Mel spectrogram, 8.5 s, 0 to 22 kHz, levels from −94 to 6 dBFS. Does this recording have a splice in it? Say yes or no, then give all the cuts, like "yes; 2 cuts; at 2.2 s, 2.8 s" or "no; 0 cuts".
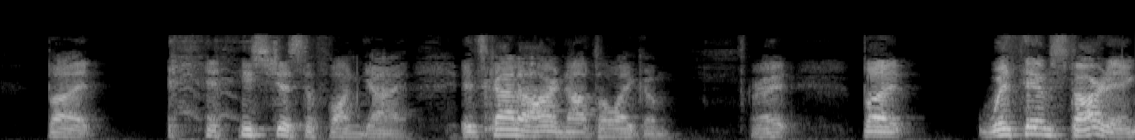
no; 0 cuts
